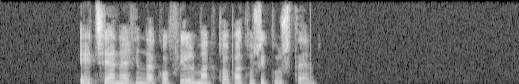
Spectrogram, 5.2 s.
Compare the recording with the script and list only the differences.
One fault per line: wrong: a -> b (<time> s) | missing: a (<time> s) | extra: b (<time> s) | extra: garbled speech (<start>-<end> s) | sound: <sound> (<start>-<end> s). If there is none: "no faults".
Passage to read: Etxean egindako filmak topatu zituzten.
no faults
